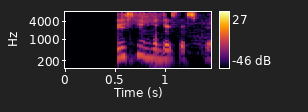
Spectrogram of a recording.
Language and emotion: Russian, neutral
